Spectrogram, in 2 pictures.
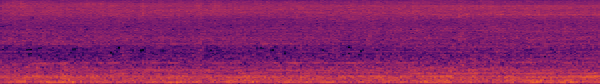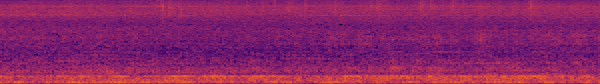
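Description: Cotton-processing machinery, a conveyor feeder and roller, running steadily. It makes a loud, even mechanical noise with a constant hum.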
